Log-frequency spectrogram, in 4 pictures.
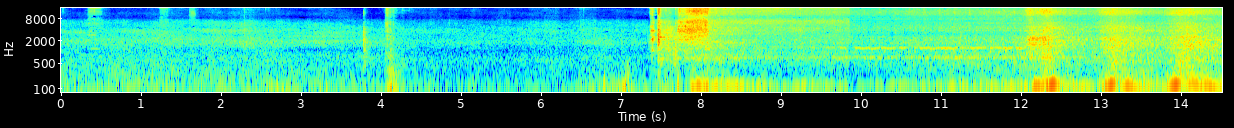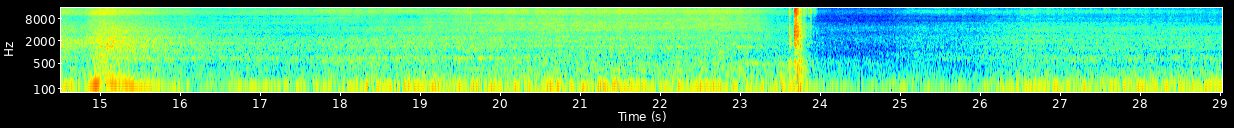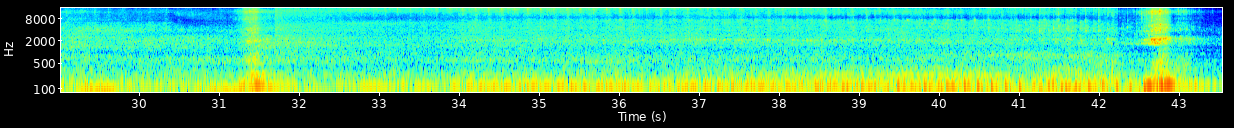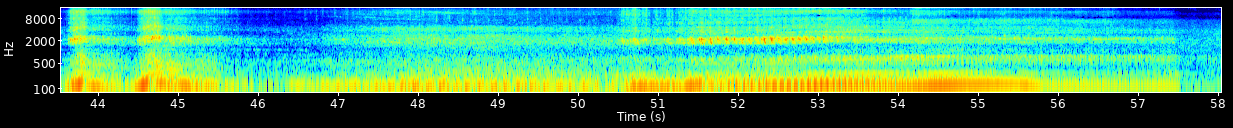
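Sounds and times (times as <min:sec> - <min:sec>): car engine idling and revving: 0:00.0 - 0:58.0
car accelerating away: 0:07.4 - 0:23.7, 0:30.7 - 0:57.7.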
